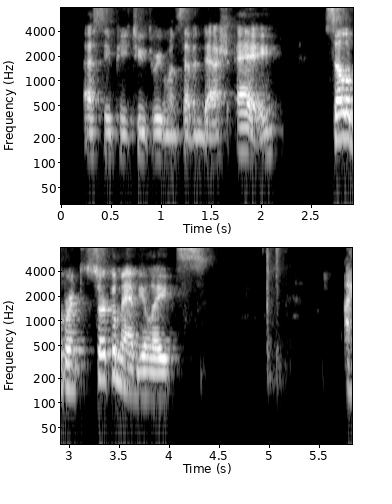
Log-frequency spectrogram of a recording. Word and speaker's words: circumambulate: 1 2 3 1 7 - a celebrant circumambulate I said it right but I didn't think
